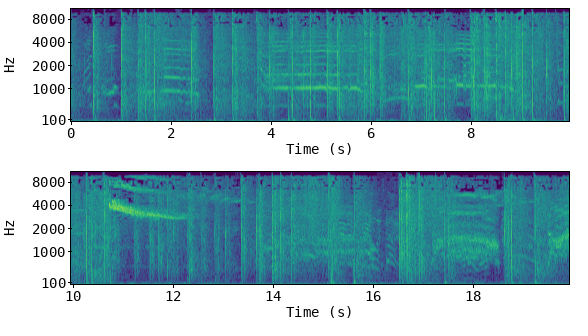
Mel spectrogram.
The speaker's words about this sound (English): So I'm only very tentatively putting this in the Karen category, but she mad at people for shooting fireworks.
